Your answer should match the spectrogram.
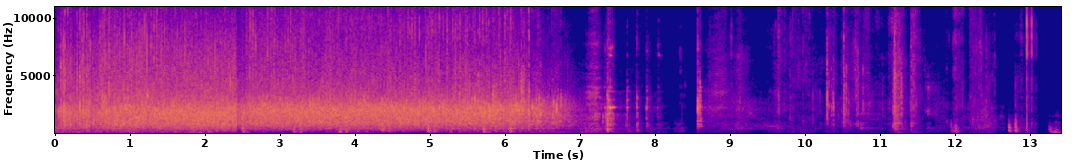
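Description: An audience gives a warm round of applause to a performer being introduced. The clapping is loud, dense and steady for several seconds, then thins out into a few scattered, individual claps before fading to quiet.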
